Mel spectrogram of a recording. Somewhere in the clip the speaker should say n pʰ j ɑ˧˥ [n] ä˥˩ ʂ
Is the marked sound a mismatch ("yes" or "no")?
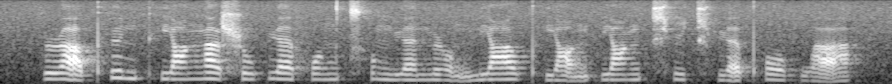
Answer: yes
